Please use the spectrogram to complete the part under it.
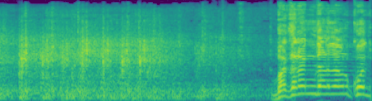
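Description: An elderly man speaks firmly into a microphone in a large hall.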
